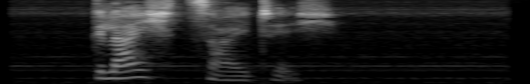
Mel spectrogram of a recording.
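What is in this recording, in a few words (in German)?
"gleichzeitig", German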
